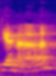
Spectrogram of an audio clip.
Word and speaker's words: Jenna: win william it is yenna so it is spelled jenna but it is a yenna we pronounced rj's kind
